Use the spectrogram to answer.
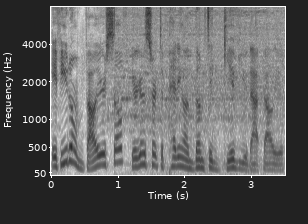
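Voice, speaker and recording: A very fast-talking man with very wide pitch swings. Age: 20s. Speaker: gaming commentary youtuber. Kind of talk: unscripted commentary over gameplay. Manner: casual, off the cuff.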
